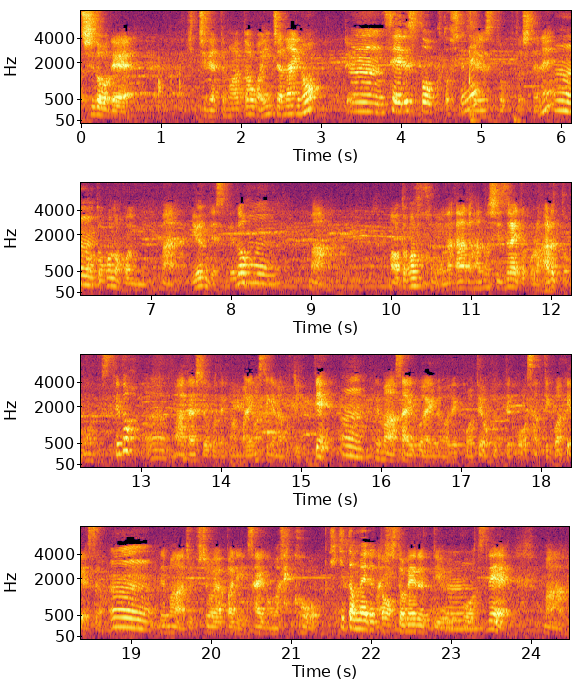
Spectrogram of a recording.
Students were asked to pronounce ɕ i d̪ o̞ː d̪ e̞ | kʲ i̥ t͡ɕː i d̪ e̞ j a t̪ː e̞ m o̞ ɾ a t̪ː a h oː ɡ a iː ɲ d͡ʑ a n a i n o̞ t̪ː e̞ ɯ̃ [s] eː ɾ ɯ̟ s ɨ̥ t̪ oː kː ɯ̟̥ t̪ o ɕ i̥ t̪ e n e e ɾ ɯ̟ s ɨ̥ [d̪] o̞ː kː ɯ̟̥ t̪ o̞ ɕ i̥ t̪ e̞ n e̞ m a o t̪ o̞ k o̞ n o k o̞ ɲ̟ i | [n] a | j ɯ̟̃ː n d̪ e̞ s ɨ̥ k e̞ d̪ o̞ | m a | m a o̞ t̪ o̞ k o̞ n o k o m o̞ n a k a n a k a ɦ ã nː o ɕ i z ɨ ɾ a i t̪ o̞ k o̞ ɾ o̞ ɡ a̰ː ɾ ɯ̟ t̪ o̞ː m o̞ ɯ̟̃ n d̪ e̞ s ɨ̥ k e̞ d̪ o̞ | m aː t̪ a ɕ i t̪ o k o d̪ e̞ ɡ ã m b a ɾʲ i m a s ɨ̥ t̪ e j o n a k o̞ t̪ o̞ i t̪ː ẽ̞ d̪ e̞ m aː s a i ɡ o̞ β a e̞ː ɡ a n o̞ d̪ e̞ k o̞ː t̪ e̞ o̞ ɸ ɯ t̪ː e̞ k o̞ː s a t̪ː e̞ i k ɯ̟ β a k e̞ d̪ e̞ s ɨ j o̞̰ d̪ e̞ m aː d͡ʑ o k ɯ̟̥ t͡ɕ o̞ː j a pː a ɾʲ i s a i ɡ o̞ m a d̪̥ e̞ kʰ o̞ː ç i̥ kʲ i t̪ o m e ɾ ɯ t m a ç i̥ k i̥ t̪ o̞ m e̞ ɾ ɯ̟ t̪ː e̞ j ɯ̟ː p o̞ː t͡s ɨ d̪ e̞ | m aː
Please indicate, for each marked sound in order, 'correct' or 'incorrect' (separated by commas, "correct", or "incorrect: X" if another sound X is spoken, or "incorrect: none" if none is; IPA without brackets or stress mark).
correct, incorrect: t̪, incorrect: m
